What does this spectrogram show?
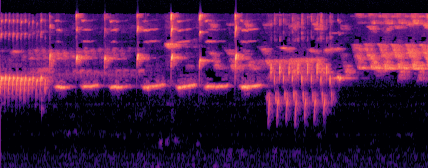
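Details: Canary singing quietly, played to spark other canaries' song and teach young birds: short flat high whistles and clicks, then a rolling lower trill and a thin, steady high buzz.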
